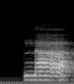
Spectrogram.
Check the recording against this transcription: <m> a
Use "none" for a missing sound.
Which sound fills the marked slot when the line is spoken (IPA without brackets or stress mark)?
n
